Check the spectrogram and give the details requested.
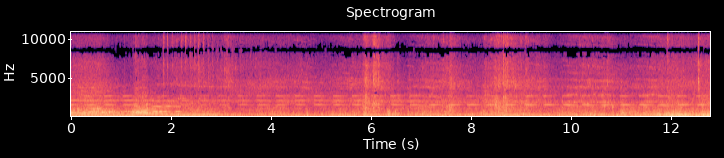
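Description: Passenger train passing close by. The locomotive's air horn holds a chord that cuts off about a second and a half in, then the wheels rumble and clatter on the rails with a few sharp clacks, the rumble swelling near the end.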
